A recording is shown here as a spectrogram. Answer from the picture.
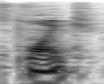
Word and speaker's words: Poink: Lori was Poink, like oink with a P, which was a combination of pretty and pink since she was a girl.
